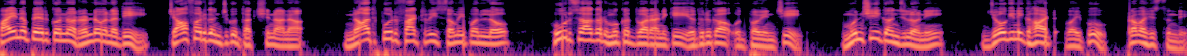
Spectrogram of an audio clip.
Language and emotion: Telugu, neutral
